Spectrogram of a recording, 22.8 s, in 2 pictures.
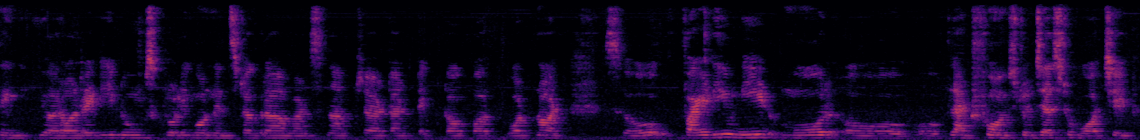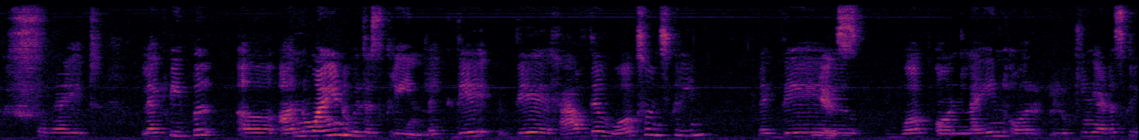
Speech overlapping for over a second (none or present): none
